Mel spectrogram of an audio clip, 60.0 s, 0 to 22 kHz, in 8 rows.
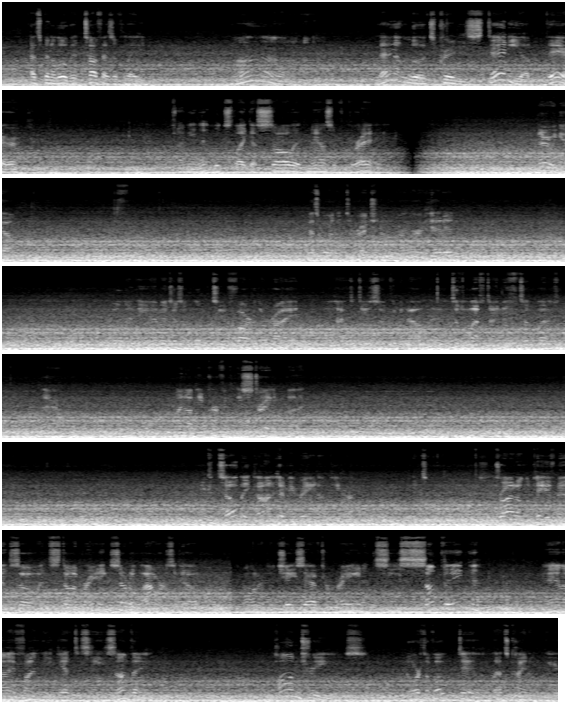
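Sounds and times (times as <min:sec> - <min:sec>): car road and engine rumble: 0:00.0 - 0:59.9.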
